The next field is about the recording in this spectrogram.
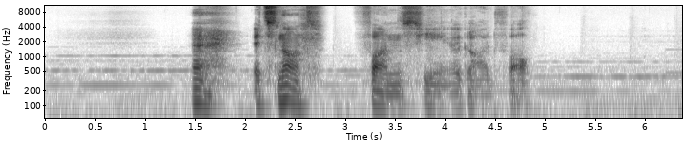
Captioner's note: sigh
